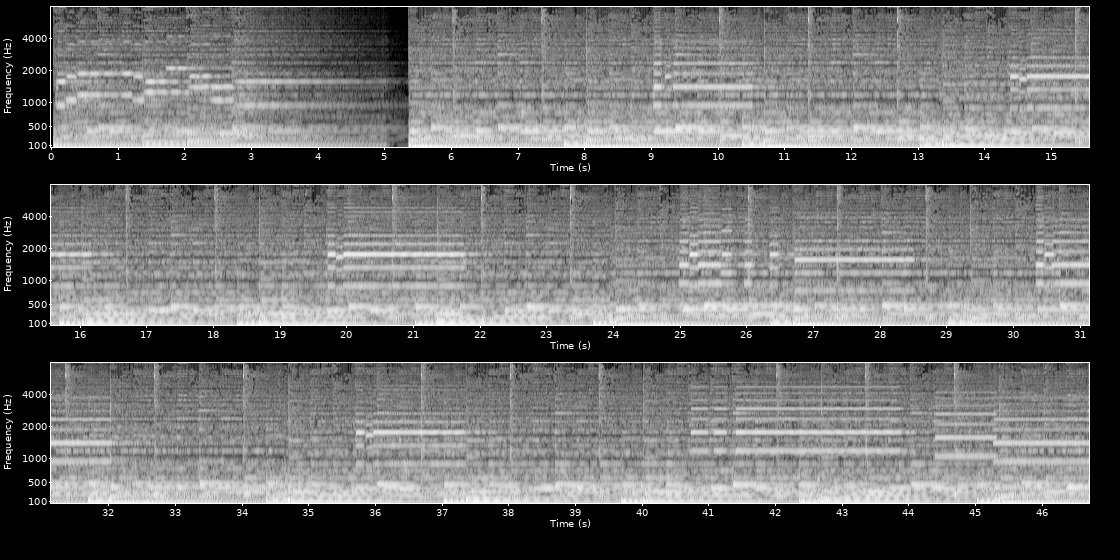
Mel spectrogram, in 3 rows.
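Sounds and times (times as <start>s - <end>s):
instrumental music: 0.0s - 46.7s.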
